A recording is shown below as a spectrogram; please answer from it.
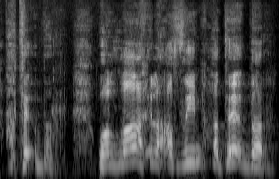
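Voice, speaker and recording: A preacher voicing a gentle elderly sheikh who speaks slowly and reassuringly with an Egyptian accent. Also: male voice, sits high, husky. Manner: slow, soothing repetition.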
